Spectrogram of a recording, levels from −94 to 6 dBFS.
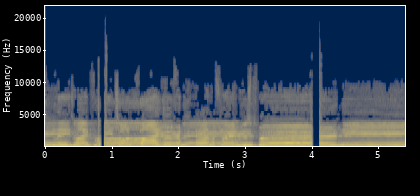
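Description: Around 0.80 to 0.92 s, and again at 3.98 to 4.15 s, there's an intermittent contact: a loose plug briefly opening, so the sound drops out with crackle at each edge and faint hiss underneath, for roughly 61 ms the first time and 113 ms the second.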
